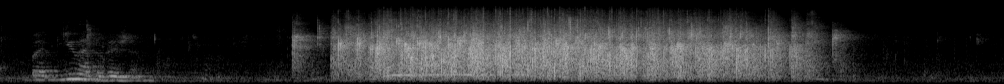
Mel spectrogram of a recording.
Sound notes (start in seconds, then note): 2.9 applause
